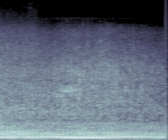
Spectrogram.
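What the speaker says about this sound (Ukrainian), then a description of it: "чекайте, машина їде" A car passing by outdoors, a steady low engine rumble and tire roar holding loud and close throughout with no voices over it.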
